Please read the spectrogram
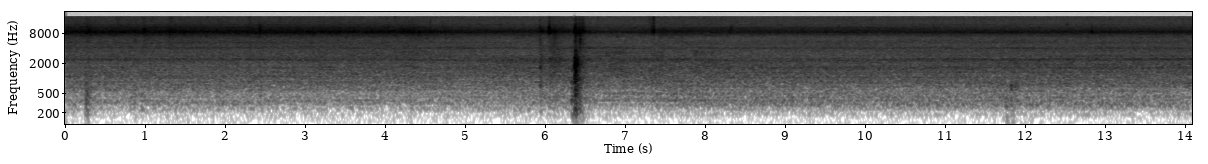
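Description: A steady hiss, with one sharp knock a little after the middle and a few faint clicks.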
